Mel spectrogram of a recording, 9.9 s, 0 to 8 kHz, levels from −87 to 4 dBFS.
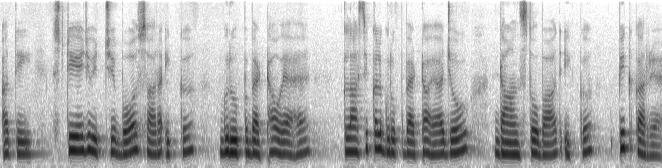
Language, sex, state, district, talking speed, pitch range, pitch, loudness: Punjabi, female, Punjab, Fazilka, 135 wpm, 170-200 Hz, 185 Hz, -16 LUFS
